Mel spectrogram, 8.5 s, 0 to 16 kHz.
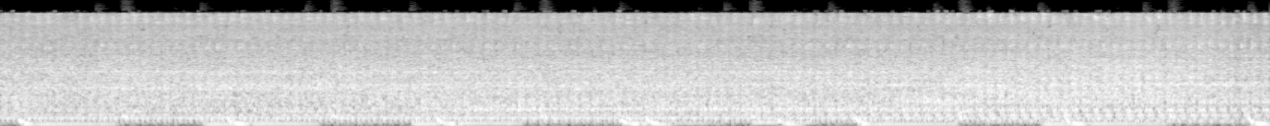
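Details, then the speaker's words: Flood-damaged Yamaha R25, 68,000 km, idling after a major overhaul, with code 46 and the rectifier socket fixed: steady idle with a busy, even chuffing rattle about three times a second; the noise is from the deliberately removed air induction system, not valves, bearings or pistons. "mungkin kalian akan notice ada suara berisik. Jadi suara berisik ini bukan dari sim klep maupun metal maupun piston, tetapi dia adalah dari ais ya."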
